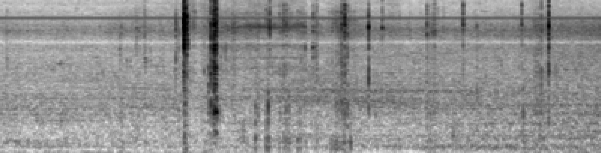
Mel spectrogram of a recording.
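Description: Two sharp clicks a fraction of a second apart, then lighter scattered clicking and rattling, over a steady background hiss.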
